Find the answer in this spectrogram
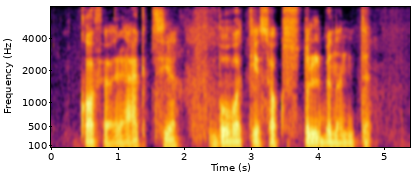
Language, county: Lithuanian, Alytus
